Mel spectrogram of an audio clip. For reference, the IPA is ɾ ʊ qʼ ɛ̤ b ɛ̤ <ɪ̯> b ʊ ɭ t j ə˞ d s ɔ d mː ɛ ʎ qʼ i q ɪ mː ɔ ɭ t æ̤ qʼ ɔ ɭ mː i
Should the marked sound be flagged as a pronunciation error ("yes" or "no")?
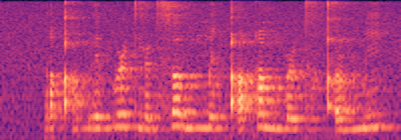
no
